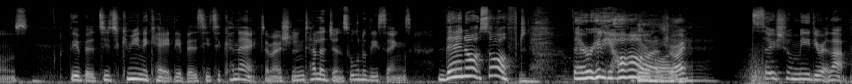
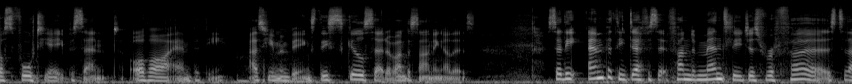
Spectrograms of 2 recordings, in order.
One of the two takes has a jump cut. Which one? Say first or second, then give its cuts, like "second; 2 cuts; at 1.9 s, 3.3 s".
first; 1 cut; at 7.6 s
